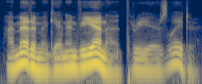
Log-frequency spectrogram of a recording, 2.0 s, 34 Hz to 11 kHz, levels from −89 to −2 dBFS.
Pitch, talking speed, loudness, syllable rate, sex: 105 Hz, 265 wpm, -18 LUFS, 6.6 syllables/s, male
